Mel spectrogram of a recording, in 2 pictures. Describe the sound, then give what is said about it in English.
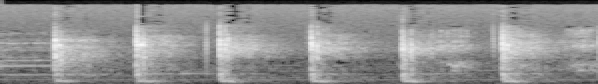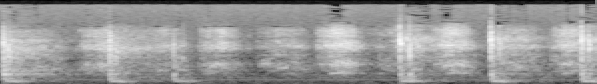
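Steady hammering of nails into a cottage roof under repair: about fourteen sharp, ringing blows in an even rhythm, each with a brief woody resonance, with no talking. “Oh, that's the last nail, and the roof is fixed.”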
